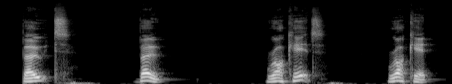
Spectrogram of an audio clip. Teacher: An unreleased /t/ is where you don't let any air out at the end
